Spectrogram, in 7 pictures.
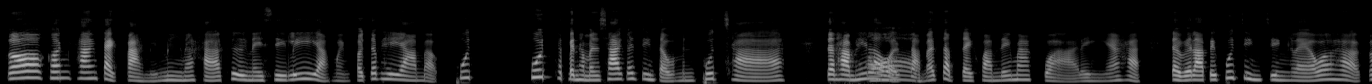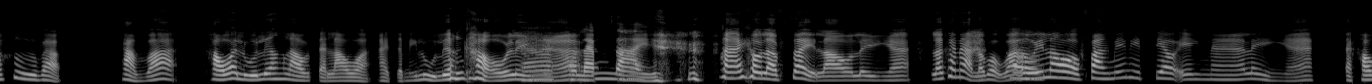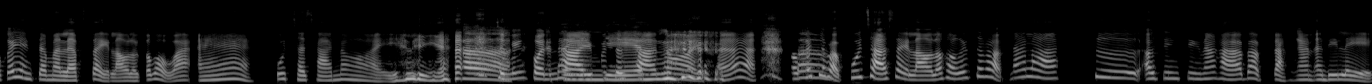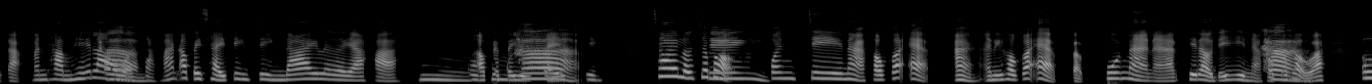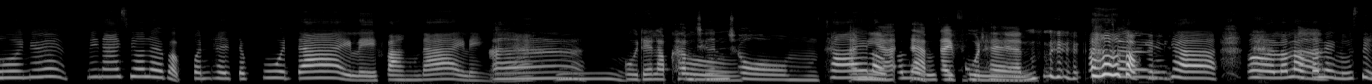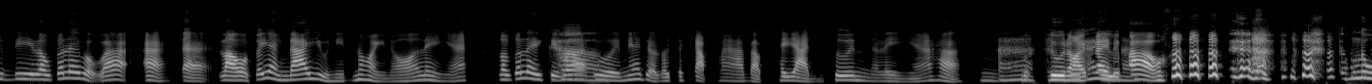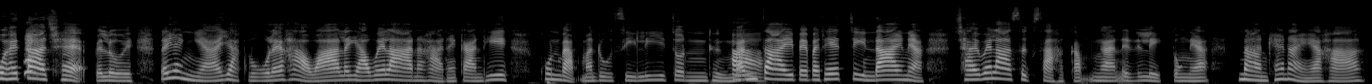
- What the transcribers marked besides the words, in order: laughing while speaking: "เรื่องเขา"; chuckle; chuckle; chuckle; laughing while speaking: "อะไรอย่างเงี้ย"; chuckle; laugh; laugh; laugh
- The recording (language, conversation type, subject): Thai, podcast, งานอดิเรกอะไรที่ทำแล้วทำให้คุณรู้สึกว่าใช้เวลาได้คุ้มค่ามากที่สุด?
